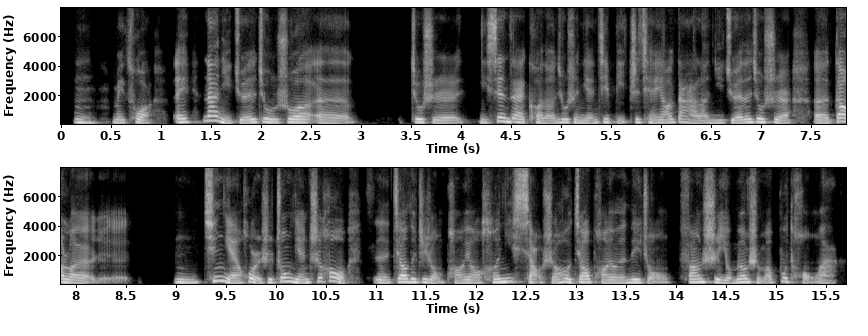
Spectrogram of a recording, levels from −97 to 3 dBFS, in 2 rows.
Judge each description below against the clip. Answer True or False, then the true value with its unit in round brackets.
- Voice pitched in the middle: False (200 Hz)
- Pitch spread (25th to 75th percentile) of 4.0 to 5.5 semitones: False (3.2 semitones)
